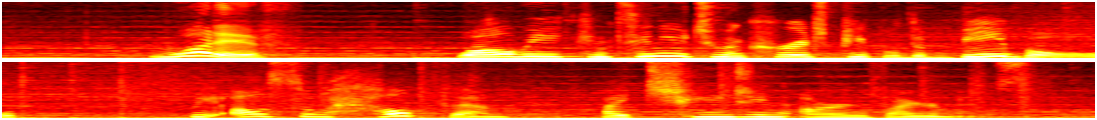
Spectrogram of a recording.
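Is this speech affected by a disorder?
No.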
